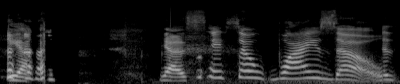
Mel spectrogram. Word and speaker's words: Dzo: So, why Zo? It's spelled DZ DO.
